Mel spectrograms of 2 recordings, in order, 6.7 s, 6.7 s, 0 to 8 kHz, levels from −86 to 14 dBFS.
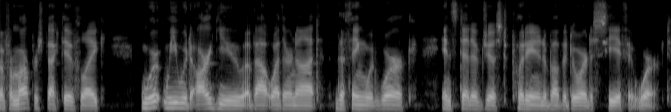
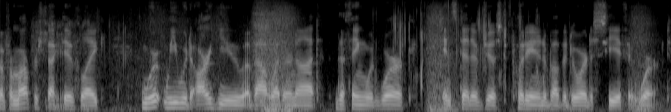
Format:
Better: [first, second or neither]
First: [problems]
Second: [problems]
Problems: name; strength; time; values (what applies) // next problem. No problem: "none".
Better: first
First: none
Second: background sound (Dog); 16 dB below the speech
